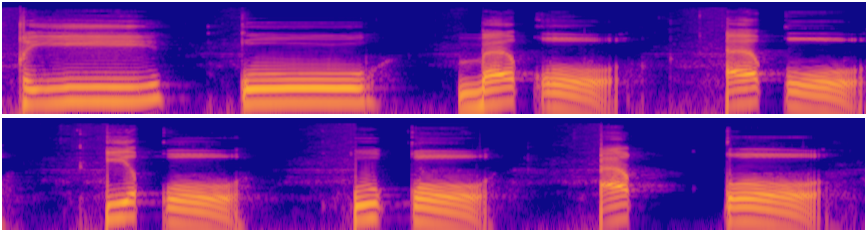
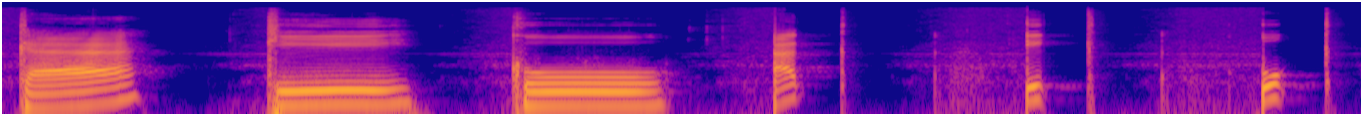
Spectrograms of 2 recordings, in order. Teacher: Kalau qf lebih dalam kalau Kaf lebih luar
